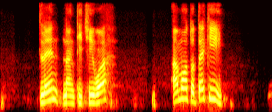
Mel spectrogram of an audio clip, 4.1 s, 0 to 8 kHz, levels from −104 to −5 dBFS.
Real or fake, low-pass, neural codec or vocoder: fake; 7.2 kHz; codec, 16 kHz, 6 kbps, DAC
